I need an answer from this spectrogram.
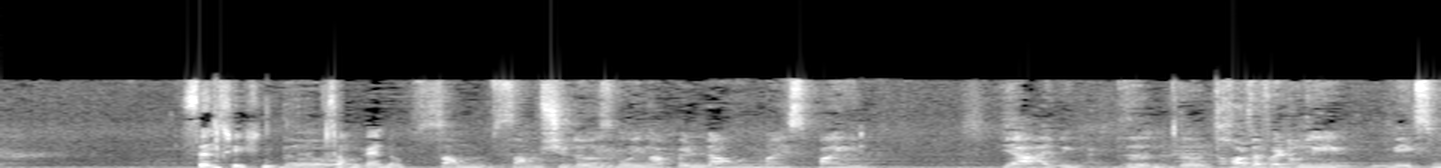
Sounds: Female speech

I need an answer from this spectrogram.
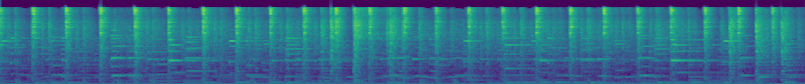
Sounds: inside a small room, Musical instrument, Drum, Drum kit, Music

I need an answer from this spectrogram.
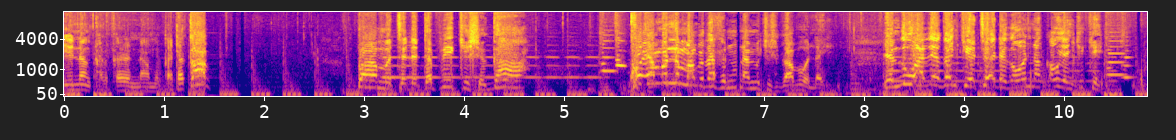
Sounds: Music, Speech, outside, rural or natural

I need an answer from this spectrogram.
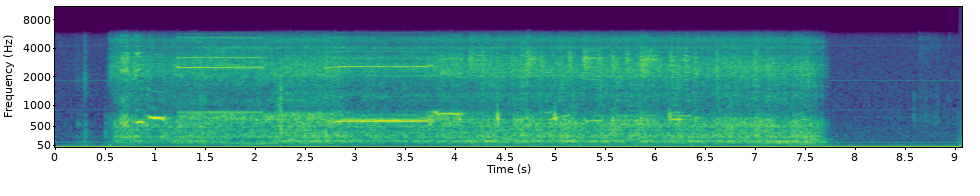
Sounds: Vehicle

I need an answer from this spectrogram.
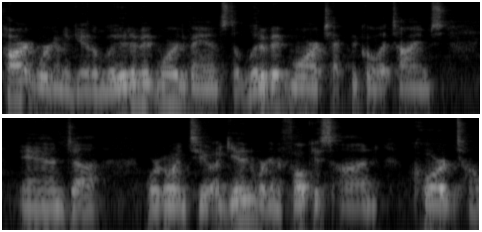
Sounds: Speech

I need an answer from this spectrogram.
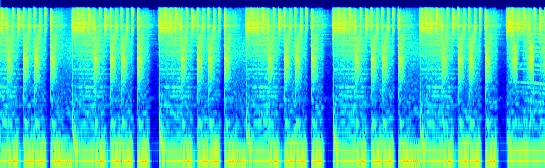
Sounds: Music

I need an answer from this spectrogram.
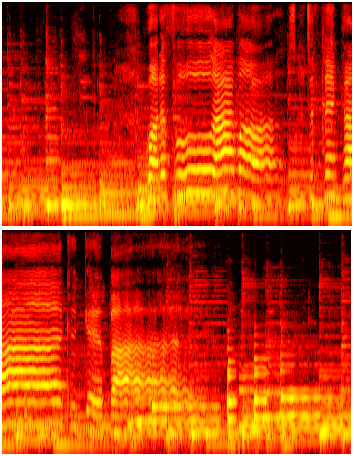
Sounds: Singing, Music

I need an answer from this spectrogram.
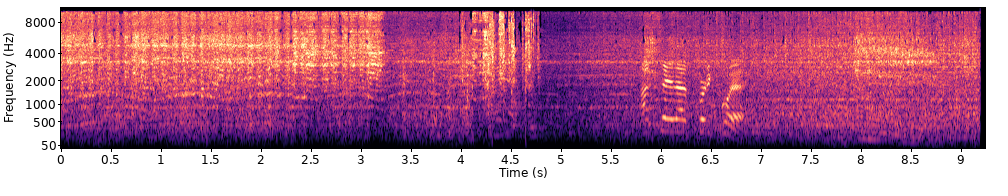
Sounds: Sawing

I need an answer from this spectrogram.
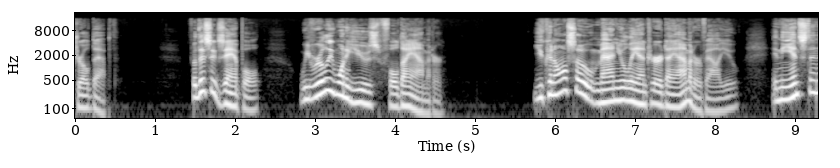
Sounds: Speech

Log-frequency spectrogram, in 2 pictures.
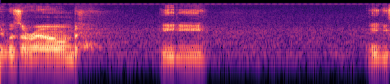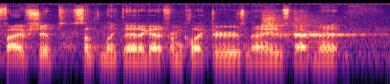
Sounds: Speech

